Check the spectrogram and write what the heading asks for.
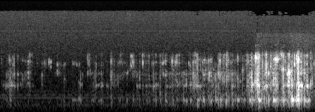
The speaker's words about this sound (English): Did you hear that? Was that the clinking of the cubes? What was that? That was the clinking of a gin and tonic. Well, sitting on the flying bridge, just so you know.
